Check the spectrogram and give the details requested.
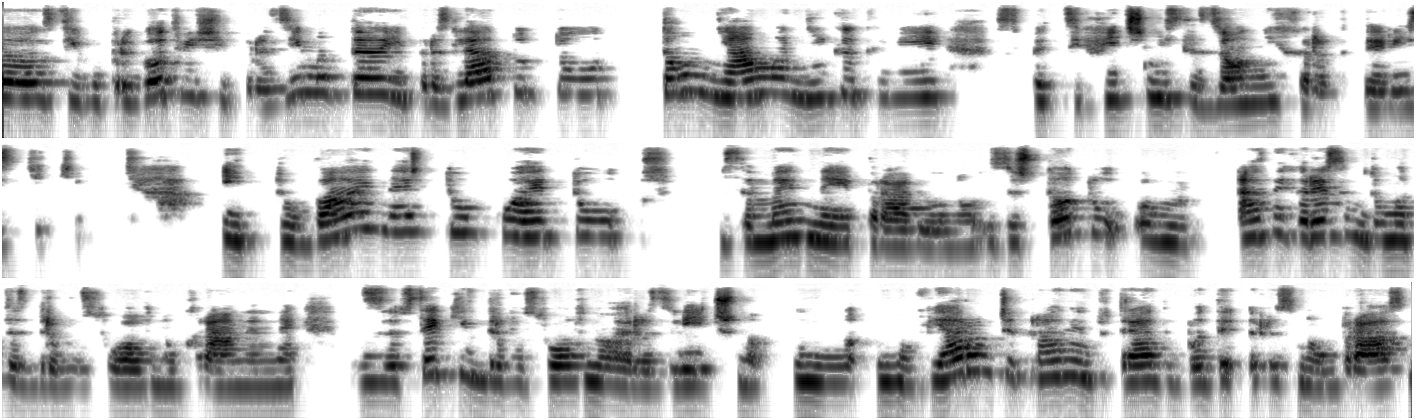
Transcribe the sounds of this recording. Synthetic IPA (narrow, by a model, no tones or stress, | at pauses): siɡopɾiɡɔt̪viʃipɾɛzimət̪əipɾɛslʲat̪ot̪o | t̪ɔnʲamənʲikəkvispɛt̪sifit͡ʃnisɛzɔnːixɐɾɐkt̪ɛɾist̪i̥k̟i̥ | it̪ovaɛnɛʃt̪okoɛt̪o | zɐmɛnːɛɛpɾavilˠnozɐʃt̪ɔt̪o | asnɛxɐɾɛsəmd̪umət̪əzd̪ɾɐvoslˠɔvnoxɾanʲɛnɛ | zɐfsɛkizd̪ɾɐvoslˠɔvnoɛɾɐzlit͡ʃnonovʲjaɾvəmt͡ʃɛxɾanɛnɛt̪ot̪ɾʲjavəd̪ɐbɤd̪ɛɾɐznoːbɾazno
